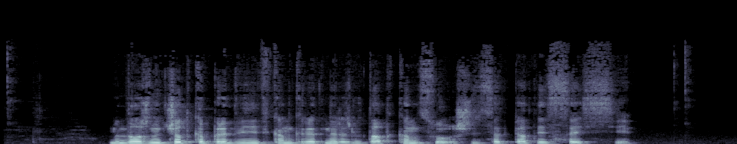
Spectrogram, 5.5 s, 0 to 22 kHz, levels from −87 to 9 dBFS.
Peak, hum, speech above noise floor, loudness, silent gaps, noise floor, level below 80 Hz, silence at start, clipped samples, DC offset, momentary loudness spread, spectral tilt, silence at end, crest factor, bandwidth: -2 dBFS; none; 43 dB; -22 LUFS; none; -64 dBFS; -62 dBFS; 0.85 s; under 0.1%; under 0.1%; 10 LU; -6 dB/octave; 0.8 s; 20 dB; 15.5 kHz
